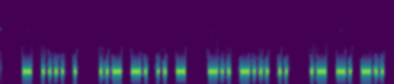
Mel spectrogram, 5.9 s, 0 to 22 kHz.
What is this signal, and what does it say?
Morse code, heard as a keyed tone, about 25 wpm, 600 Hz. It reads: THE UNIT DBI AND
